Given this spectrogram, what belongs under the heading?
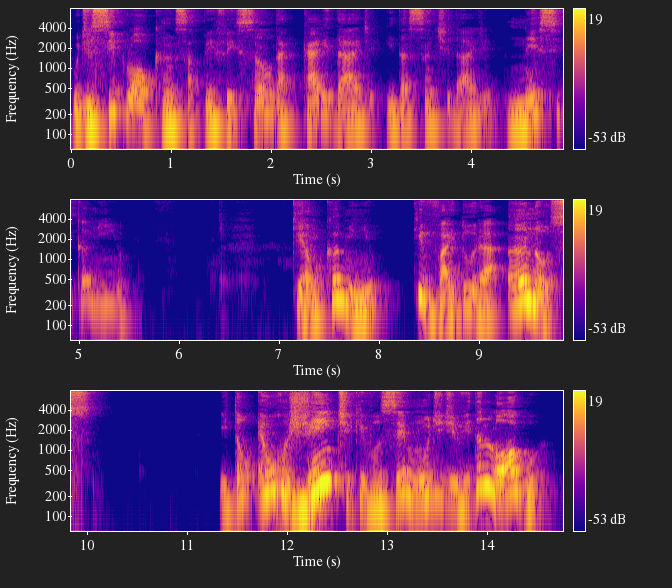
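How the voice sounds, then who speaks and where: A man's voice: fairly high pitch, very animated, slow, darkish tone, echoey room. Impassioned Brazilian man teaching religion. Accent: Brazilian Portuguese. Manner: impassioned, repetitive, frequent "né?" tags. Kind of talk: religious class talk.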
